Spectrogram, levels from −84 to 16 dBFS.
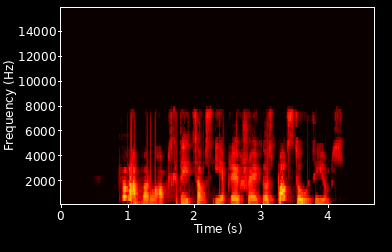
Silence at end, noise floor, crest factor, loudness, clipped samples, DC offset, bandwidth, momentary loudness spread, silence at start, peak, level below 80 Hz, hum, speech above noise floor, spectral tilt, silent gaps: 0.55 s; -84 dBFS; 22 dB; -26 LUFS; under 0.1%; under 0.1%; 8.2 kHz; 12 LU; 0.9 s; -6 dBFS; -72 dBFS; none; 56 dB; -3.5 dB/octave; none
